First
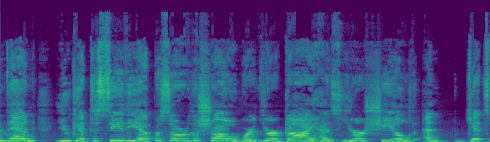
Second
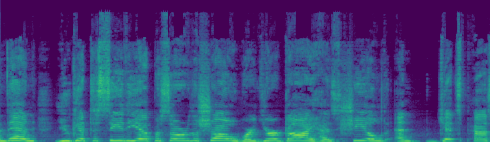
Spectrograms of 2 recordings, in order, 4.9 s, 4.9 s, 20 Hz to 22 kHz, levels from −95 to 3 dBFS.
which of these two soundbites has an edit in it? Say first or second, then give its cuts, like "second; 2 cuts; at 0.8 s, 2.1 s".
second; 1 cut; at 3.4 s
